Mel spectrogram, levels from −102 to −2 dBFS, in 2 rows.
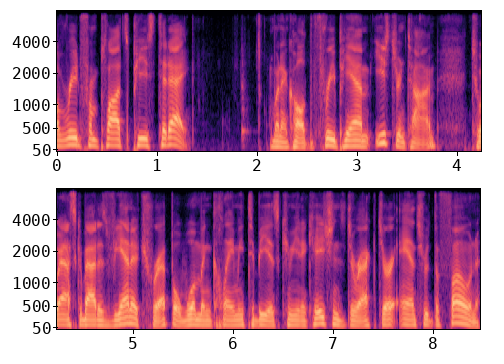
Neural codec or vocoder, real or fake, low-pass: none; real; 7.2 kHz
